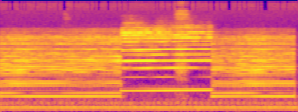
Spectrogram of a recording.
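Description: A single-tone tornado siren sounds one steady, sustained pitch that briefly steps higher mid-way, then settles back, droning on alone.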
